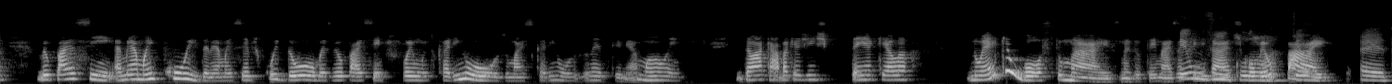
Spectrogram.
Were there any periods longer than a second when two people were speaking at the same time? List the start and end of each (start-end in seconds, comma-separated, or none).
11.8-13.2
